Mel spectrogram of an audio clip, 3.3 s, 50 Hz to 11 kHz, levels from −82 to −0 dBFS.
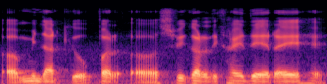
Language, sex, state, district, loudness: Hindi, male, Chhattisgarh, Sukma, -16 LUFS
